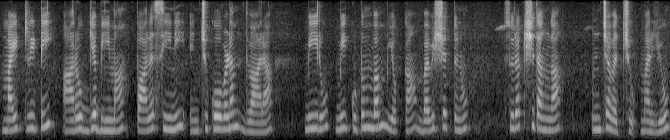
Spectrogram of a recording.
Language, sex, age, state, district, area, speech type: Telugu, female, 18-30, Telangana, Nagarkurnool, urban, spontaneous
